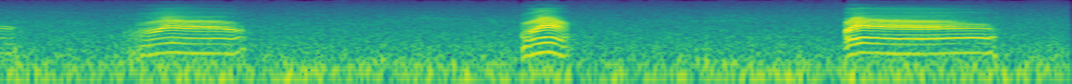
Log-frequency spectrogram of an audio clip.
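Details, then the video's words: A very vocal cat on a wall gives three clear harmonic meows, the middle one short and arched, the last long and level, against low steady background noise. "Very Vocal Cat Meowing On The Wall"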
